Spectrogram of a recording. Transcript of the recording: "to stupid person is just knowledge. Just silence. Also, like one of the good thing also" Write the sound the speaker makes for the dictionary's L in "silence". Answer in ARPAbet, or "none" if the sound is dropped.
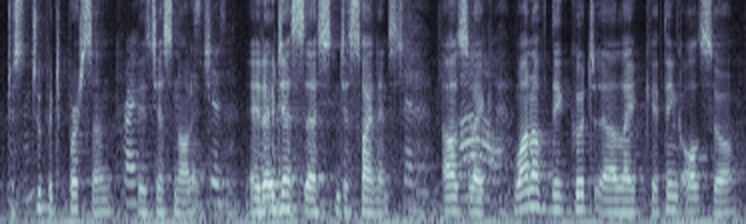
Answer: L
